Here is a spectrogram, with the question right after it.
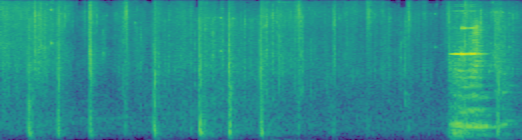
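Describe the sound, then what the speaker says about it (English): Footsteps in the shooter game Escape from Tarkov, a steady run of distinct, moderately loud thuds about every third of a second, followed at the end by a louder burst of noise. "We hear footsteps, we run."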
